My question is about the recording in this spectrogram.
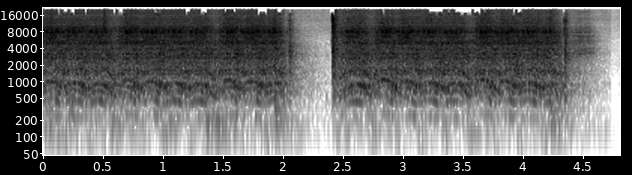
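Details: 1961 Triumph TR3A, barn find off the road since 1985, new high-torque starter; fuel just turned on, possible fuel leak, choke not working, throttle used: two steady starter whirring spells about two seconds each, never fires; cranks but won't start.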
